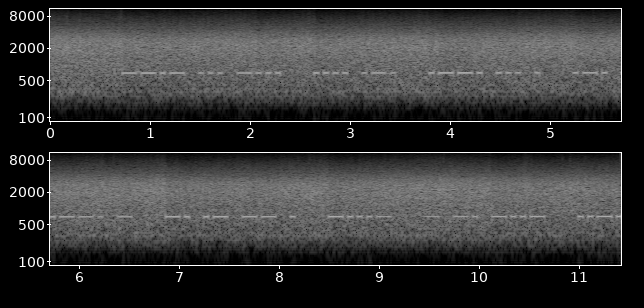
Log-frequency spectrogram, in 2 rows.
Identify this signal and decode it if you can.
Morse code, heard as a keyed tone, machine-sent, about 25 wpm, 700 Hz, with heavy radio static. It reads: QSB HR PSE RPT NAME <BT> TNX …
